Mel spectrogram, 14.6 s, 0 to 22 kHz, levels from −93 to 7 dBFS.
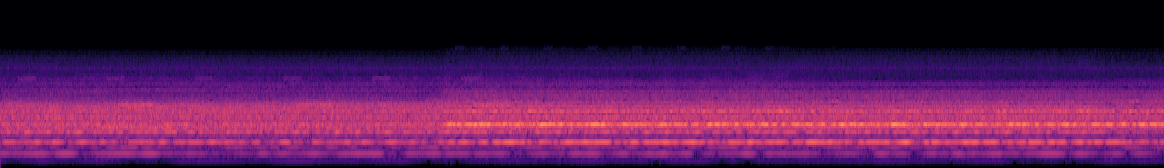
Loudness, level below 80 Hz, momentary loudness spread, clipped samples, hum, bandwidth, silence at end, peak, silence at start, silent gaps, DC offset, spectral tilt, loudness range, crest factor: -26 LUFS; under -90 dBFS; 8 LU; under 0.1%; none; 7 kHz; 0 s; -12 dBFS; 0 s; none; under 0.1%; -2.5 dB/octave; 7 LU; 14 dB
